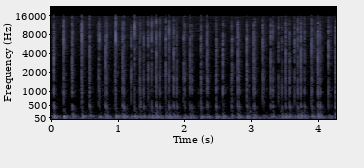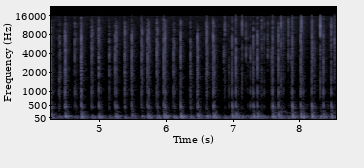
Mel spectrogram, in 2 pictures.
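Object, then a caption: Paperback book with glossy paper cover. Fingertips of both hands tap rapidly and repeatedly on the glossy paper cover of a small, solid paperback manga, Koe no Katachi volume 5, with a glossy dust jacket, lying flat on a play mat. The taps come as a quick, uneven patter of soft, dull thuds with most of their weight low, around 105 Hz, and each dies away almost at once with little brightness.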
